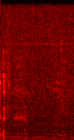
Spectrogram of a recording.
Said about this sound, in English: Coughing in the mic. Sorry, guys. Cut that out.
